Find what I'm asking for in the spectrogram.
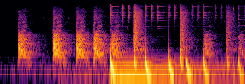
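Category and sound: animal, dogs barking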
